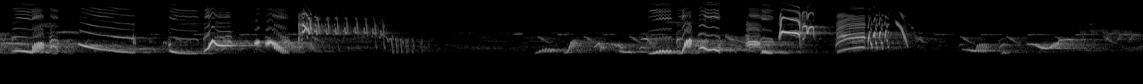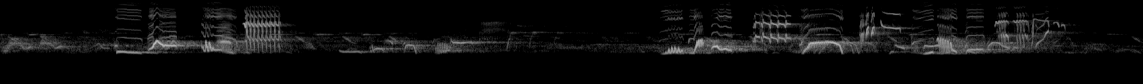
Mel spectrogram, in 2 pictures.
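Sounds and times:
common blackbird singing: 0.0s - 22.8s.

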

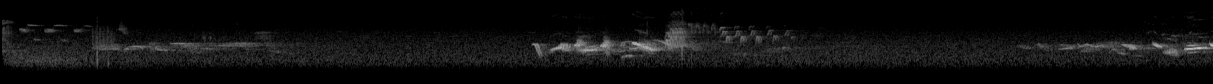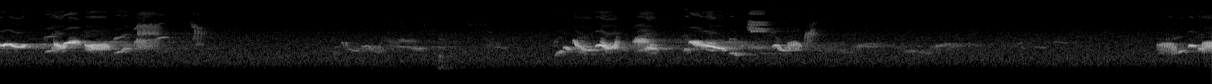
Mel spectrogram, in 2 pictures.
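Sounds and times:
common blackbird singing: 0.0s - 2.9s, 5.3s - 8.4s, 10.2s - 14.2s, 15.5s - 22.9s, 23.7s - 24.2s
soft background hiss: 0.0s - 24.2s.

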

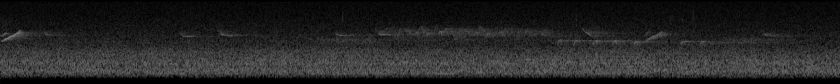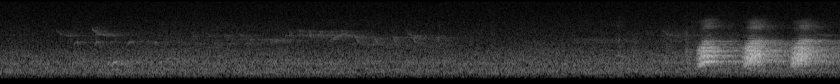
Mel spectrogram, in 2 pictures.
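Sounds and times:
Carrion crow Corvus corone cawing: 15.2s - 16.7s.

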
